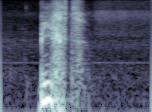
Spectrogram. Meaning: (noun) confession; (verb) inflection of biechten: 1. first/second/third-person singular present indicative 2. imperative
- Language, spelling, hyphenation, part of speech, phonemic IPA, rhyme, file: Dutch, biecht, biecht, noun / verb, /bixt/, -ixt, Nl-biecht.ogg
